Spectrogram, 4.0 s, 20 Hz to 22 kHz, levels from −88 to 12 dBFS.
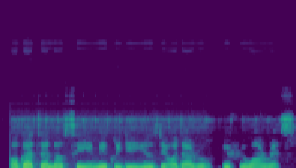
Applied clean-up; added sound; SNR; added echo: none; none; none; none.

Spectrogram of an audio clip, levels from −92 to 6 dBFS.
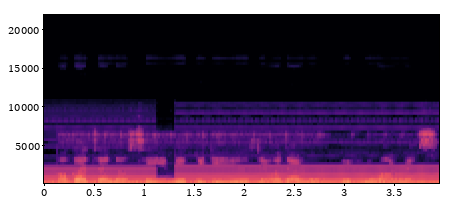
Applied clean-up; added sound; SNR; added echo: none; Organ; 0 dB; none.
